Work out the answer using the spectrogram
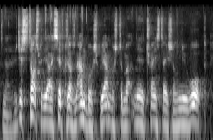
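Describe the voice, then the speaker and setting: A man's voice: medium pitch, fairly even intonation, very fast, darkish tone. A middle-aged man from Leicester, a writer chatting bluntly as an interview guest and telling stories with lots of "you know what I mean". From Leicester, England. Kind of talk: casual storytelling chat.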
